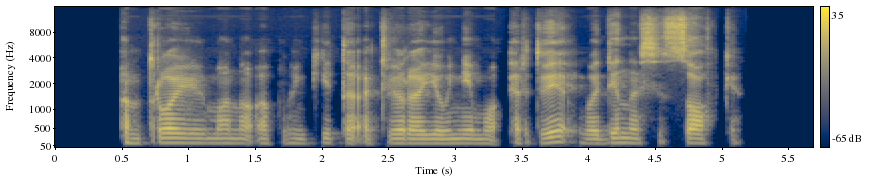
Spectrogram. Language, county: Lithuanian, Vilnius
